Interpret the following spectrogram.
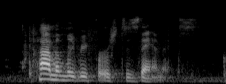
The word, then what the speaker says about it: Xanax: fields, you know that people commonly think it's really spelled with a Z. That's correct. Because of the pronunciation. Yes. Okay. So, a Z commonly refers to Xanax.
